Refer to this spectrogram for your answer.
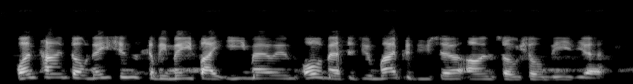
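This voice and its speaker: This man speaks in a Liverpool accent at a fairly high pitch. His intonation is monotone and flat, at a moderate pace. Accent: Scouse. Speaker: prisoner podcaster. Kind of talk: podcast outro appeal. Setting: prison cell by phone.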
